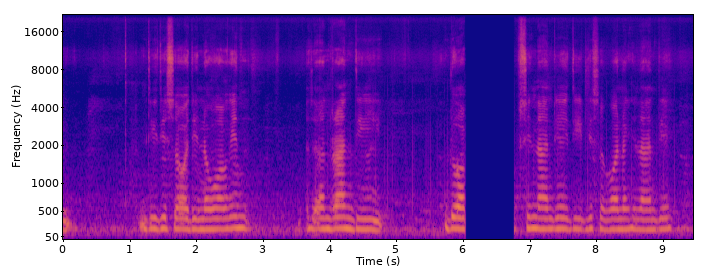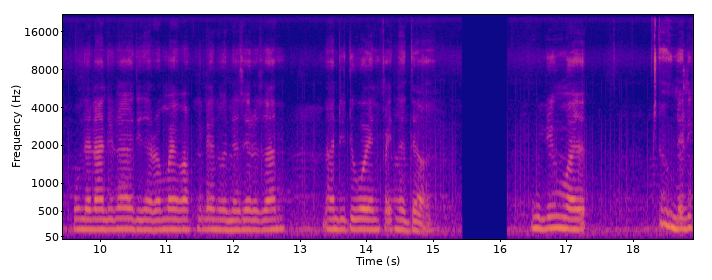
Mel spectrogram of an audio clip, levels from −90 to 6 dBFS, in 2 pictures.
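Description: A speech recording carries a train of clicks from 3.79 s to the end, about 10.6 per second at an irregular pace, each roughly as loud as the speech and audible through pauses. On a spectrogram they appear as thin vertical broadband lines, and in the waveform as sharp spikes. The likely cause is interference or a faulty connection or power supply. There are also two playback stalls, at 6.03 to 6.77 s (about 0.74 s) and 15.43 to 16.11 s (about 0.68 s), where the sound cuts out mid-flow before resuming. Both show as flat silent gaps in the waveform and blank columns on the spectrogram, likely from the player running out of buffered data or its thread being blocked.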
